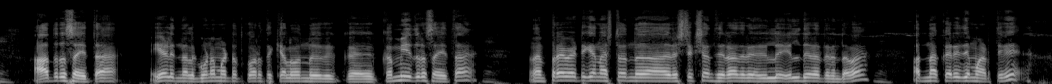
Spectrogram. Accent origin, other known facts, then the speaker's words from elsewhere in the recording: Ramanahalli, Karnataka, India; ನಮ್ದು ರಾಮನಹಳ್ಳಿ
